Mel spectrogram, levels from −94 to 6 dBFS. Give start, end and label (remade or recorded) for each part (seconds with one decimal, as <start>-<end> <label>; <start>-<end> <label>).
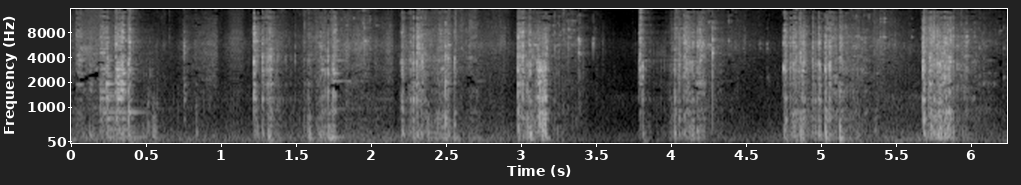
0.0-6.2 recorded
